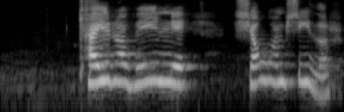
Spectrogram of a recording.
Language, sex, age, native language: Icelandic, male, 9, Icelandic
